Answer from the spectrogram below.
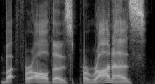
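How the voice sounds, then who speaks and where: Playing a game live, a middle-aged streamer from Georgia in the United States chats casually with his audience, his light Southern twang coming through in a wry, relaxed drawl. He speaks at a measured pace with medium pitch, and there's no echo.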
